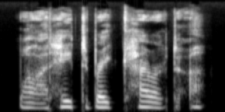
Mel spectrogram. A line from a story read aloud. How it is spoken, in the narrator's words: August muttered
